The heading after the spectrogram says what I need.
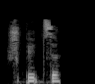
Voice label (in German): "spitze", german; adjectives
